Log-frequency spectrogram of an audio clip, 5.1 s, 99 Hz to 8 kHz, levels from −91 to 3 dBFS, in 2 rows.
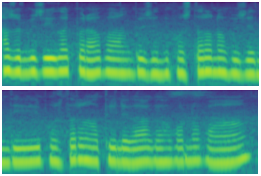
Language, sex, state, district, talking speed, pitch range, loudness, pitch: Chakma, female, Tripura, Dhalai, 165 wpm, 190-210 Hz, -15 LUFS, 200 Hz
